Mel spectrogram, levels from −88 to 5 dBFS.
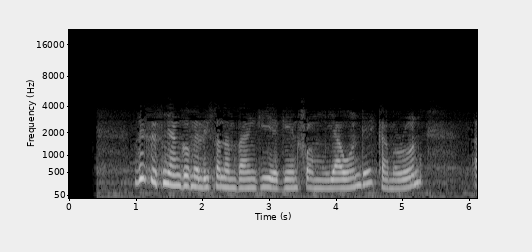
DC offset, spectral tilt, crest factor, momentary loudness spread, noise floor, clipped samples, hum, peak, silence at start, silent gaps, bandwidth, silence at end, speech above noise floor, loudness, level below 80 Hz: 0.1%; -9 dB/octave; 16 dB; 7 LU; -51 dBFS; under 0.1%; none; -10 dBFS; 0.4 s; none; 3.8 kHz; 0 s; 26 dB; -26 LUFS; -56 dBFS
